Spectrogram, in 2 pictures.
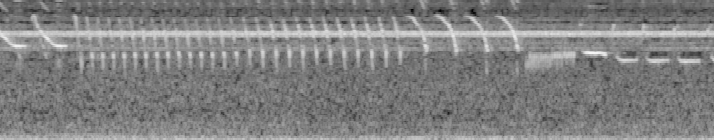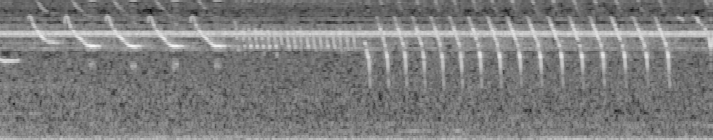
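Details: Belgian canary singing to call other canaries to sing: rapid high trills and repeated sharp downswept notes in bursts, with a steady shrill tone running throughout and low hum beneath.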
